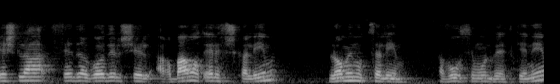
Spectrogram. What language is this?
Hebrew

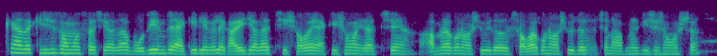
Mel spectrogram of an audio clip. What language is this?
Bangla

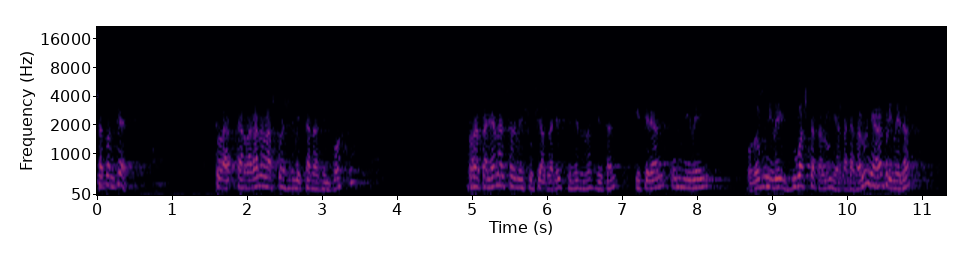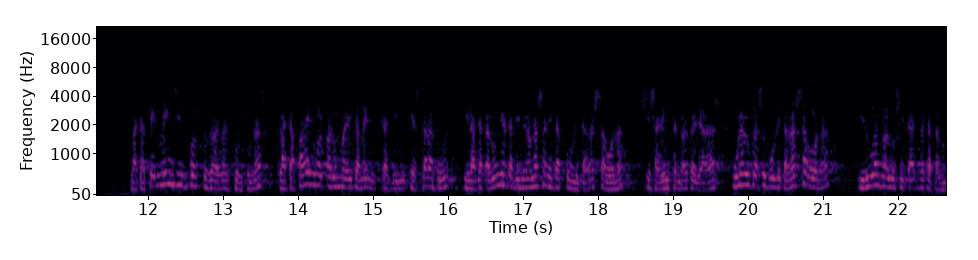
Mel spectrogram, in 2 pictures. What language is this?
Catalan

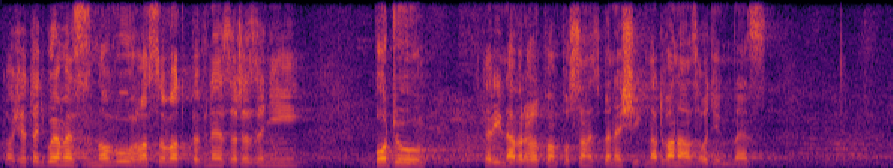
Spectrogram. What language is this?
Czech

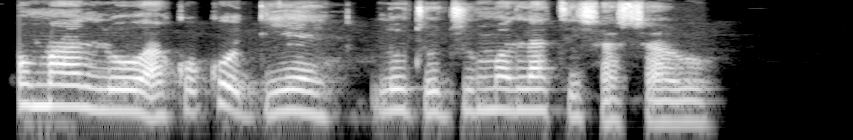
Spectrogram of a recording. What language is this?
Yoruba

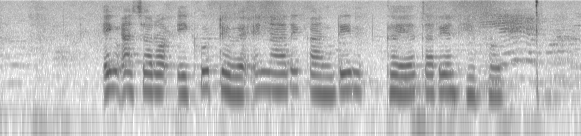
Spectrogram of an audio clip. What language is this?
Javanese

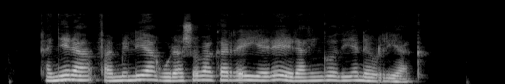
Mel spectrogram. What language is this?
Basque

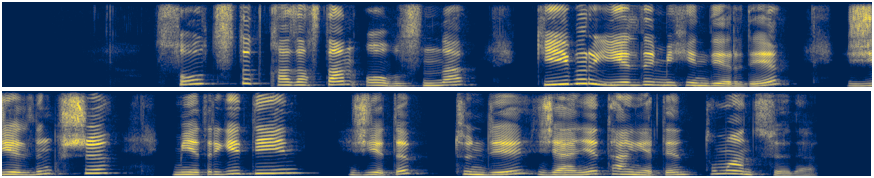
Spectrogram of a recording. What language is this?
Kazakh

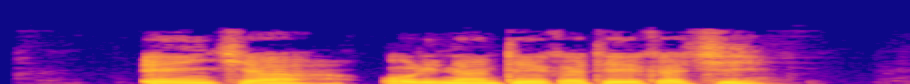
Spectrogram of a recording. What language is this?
Ganda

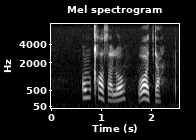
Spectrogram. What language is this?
Xhosa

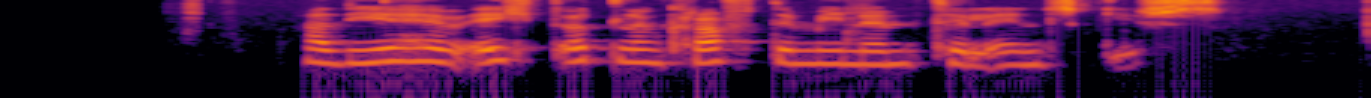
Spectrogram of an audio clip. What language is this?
Icelandic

